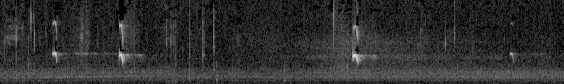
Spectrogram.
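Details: Yellow-bellied marmot; alarm call; warning others of danger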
